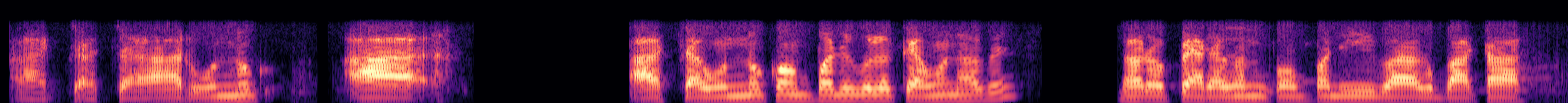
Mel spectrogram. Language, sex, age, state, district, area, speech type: Bengali, male, 45-60, West Bengal, Hooghly, rural, conversation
